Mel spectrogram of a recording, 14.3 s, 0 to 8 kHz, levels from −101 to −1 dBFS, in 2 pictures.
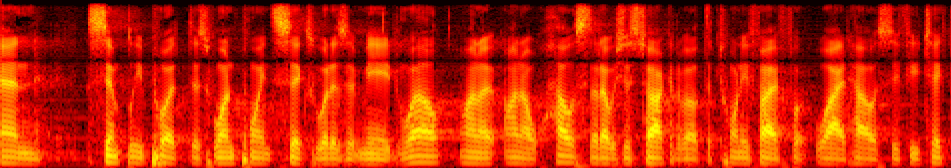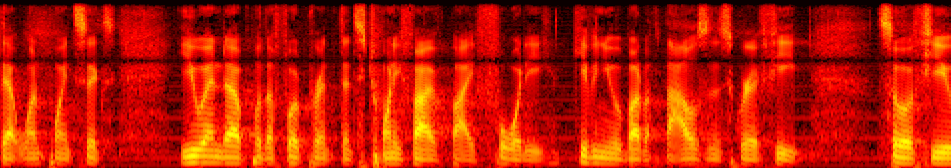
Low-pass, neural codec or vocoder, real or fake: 7.2 kHz; none; real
